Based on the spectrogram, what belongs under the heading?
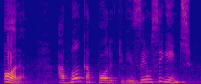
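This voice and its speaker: High-voiced, emphatic woman teacher. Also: lively intonation, slightly rough. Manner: emphatic, often repeats warnings to pay attention; slows down to spell words out syllable by syllable. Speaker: grammar teacher. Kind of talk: online grammar lesson.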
